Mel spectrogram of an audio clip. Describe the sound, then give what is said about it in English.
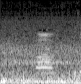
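Steady, loud roadway rumble of a car driving over a bridge in traffic, a dense wash of tire and engine noise holding level throughout with no clear breaks. “So we're driving over the Atlas Bridge right now.”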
